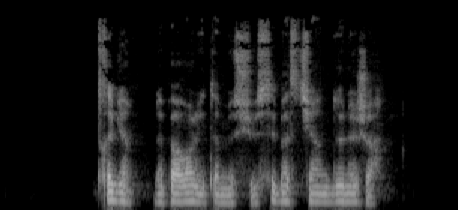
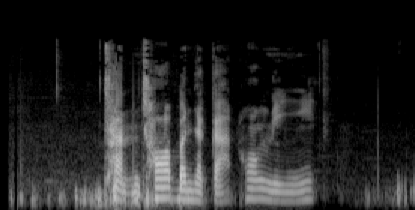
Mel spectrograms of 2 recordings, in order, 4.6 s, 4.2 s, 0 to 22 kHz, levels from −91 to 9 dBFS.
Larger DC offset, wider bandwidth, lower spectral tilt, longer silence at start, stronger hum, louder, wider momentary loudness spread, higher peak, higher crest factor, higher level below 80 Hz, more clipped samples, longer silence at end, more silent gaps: neither; first, 16 kHz vs 11.5 kHz; second, -4 dB/octave vs -5.5 dB/octave; first, 0.95 s vs 0.75 s; neither; second, -30 LUFS vs -19 LUFS; second, 8 LU vs 19 LU; second, -8 dBFS vs 0 dBFS; about the same, 24 dB vs 22 dB; second, -68 dBFS vs -54 dBFS; neither; first, 0.8 s vs 0.15 s; neither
